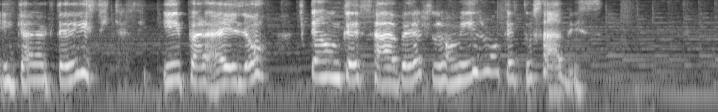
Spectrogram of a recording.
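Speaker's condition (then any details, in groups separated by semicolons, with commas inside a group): Cerebral palsy from birth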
